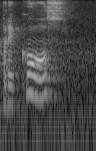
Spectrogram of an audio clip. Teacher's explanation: hace la mayor fuerza o intensidad en la última sílaba pero no se le coloca la tilde porque termina en consonante · Por ejemplo, está la palabra precoz, que hace la mayor fuerza o intensidad en la última sílaba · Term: acento, sílaba tónica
